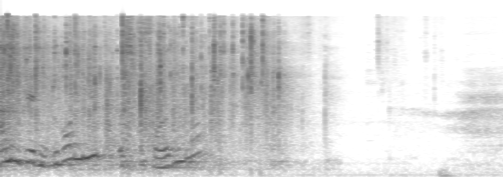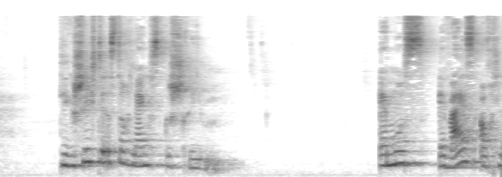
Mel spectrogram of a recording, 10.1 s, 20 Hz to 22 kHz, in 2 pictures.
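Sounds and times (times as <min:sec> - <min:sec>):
wooden discs clicking in cloth bag: 0:00.0 - 0:03.4.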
